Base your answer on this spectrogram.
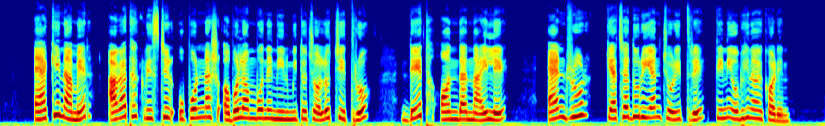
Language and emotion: Bengali, neutral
